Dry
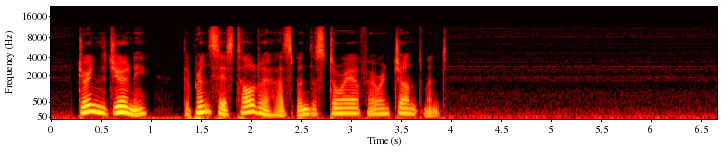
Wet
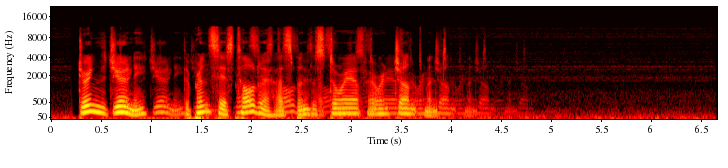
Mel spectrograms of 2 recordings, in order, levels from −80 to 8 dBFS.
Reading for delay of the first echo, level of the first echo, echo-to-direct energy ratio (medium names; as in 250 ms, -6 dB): 399 ms, -13.0 dB, -12.5 dB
